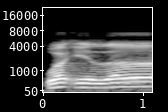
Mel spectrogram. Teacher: Wa idza, panjang ya, matabi'i. Wa idza, zal dari ujung lidah bersama ujung gigi seri atas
